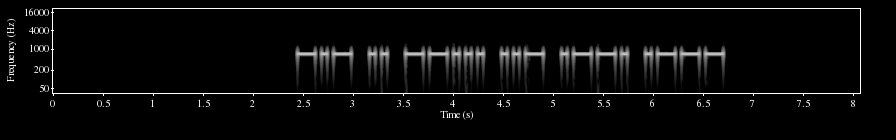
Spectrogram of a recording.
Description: Morse code, heard as a keyed tone, about 20 wpm, 700 Hz. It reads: KI7UPJ
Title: USA Call Signs - 6 Characters - Repeated 2x - 20wpm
